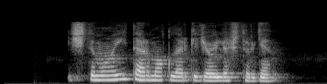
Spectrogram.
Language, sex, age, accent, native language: Uzbek, female, 12-17, Sirdaryo, Uzbek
